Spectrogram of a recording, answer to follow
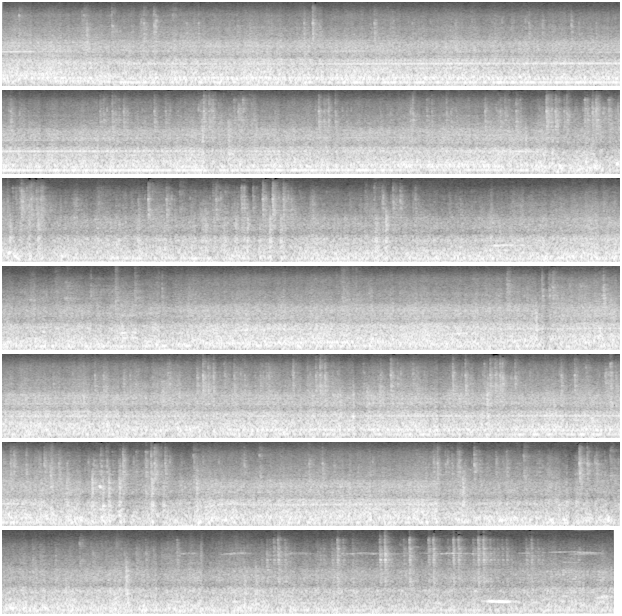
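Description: Dennis Dart MPD single-deck bus heard from inside the saloon: its diesel engine and drivetrain running under way, with rattles from the bodywork. The engine note climbs and holds steady, drops away about nine seconds in, builds again around fifteen seconds and drops once more near twenty-four seconds.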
